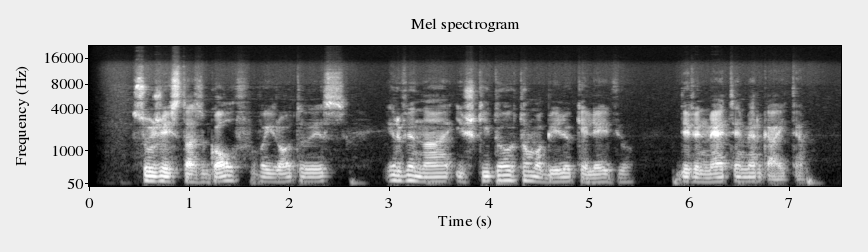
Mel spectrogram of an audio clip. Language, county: Lithuanian, Vilnius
